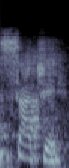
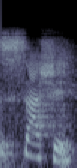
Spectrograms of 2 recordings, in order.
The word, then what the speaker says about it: sachet: लोग यूजुअली इसे प्रोनाउंस करते हैं सैचे, आई रिपीट सैचे, बट इसकी correct pronunciation is सैशे, I repeat it इज सैशे।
